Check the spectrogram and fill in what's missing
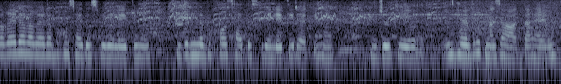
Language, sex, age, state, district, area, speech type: Urdu, female, 18-30, Uttar Pradesh, Aligarh, rural, spontaneous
